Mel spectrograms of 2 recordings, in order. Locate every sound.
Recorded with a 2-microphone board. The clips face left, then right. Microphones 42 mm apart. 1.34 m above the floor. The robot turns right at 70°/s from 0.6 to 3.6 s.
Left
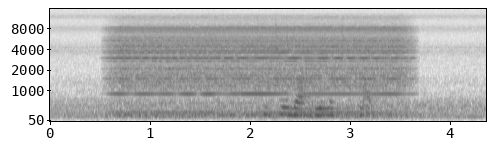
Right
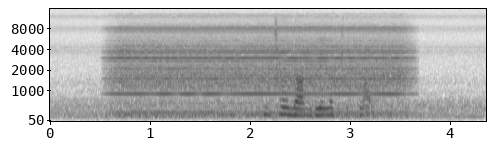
2.1 s a woman speaking: 105° right, 1.1 m; by 3.3 s 20° right, 1.1 m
